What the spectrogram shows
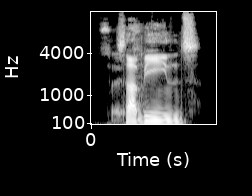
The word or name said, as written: Sabines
